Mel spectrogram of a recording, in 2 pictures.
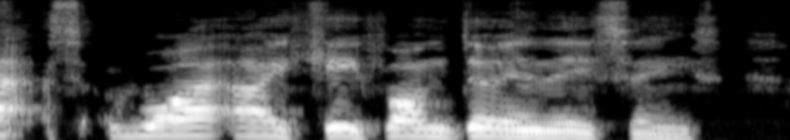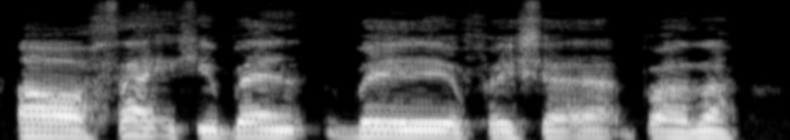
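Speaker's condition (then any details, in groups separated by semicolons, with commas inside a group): ALS; speech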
